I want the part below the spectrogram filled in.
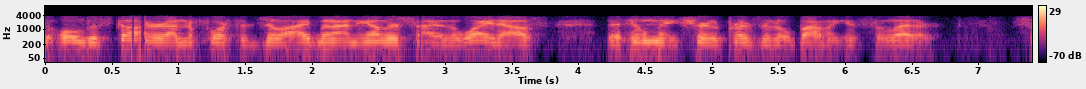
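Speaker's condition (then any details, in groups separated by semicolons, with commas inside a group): Cerebral palsy; able to speak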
